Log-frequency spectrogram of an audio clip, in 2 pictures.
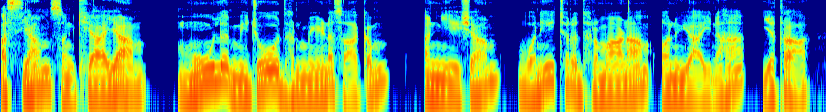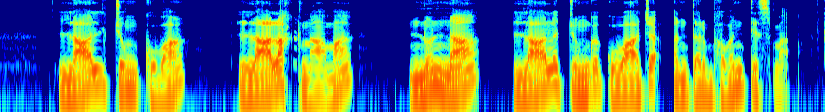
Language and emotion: Sanskrit, neutral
